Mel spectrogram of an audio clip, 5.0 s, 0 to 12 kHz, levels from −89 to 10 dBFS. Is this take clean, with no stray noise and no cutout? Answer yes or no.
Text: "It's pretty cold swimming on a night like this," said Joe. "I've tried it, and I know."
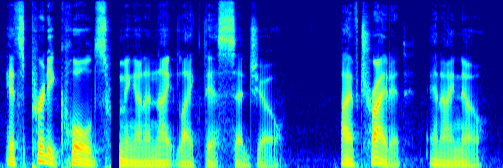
no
